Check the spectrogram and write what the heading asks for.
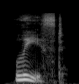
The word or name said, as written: leased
